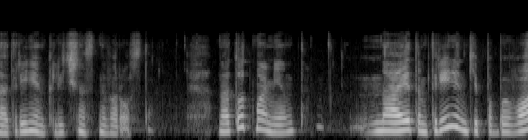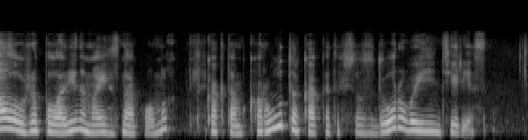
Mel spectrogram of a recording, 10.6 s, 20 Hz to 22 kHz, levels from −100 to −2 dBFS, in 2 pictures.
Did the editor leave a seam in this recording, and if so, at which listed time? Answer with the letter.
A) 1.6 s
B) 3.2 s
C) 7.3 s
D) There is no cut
C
